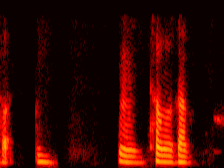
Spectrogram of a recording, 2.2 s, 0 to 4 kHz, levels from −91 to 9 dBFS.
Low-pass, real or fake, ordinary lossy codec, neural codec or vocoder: 3.6 kHz; fake; none; codec, 44.1 kHz, 7.8 kbps, DAC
